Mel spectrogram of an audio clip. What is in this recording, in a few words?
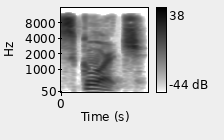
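"scorch", US English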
